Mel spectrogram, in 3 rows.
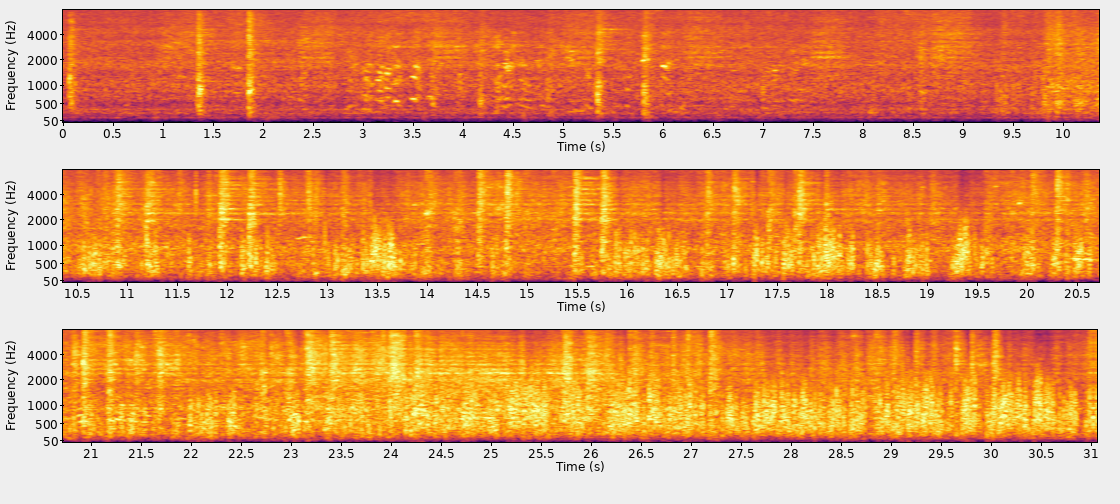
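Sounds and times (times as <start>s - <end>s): train rumbling: 0.0s - 31.0s
wheels clicking over rail joints: 9.4s - 16.2s.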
